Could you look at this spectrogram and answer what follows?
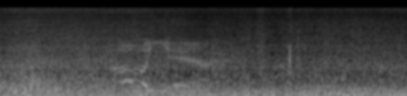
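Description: Heavy ocean surf from Hurricane Ian roars continuously with wind buffeting the microphone, a thick, unbroken wash of noise; a person briefly speaks partway through.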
